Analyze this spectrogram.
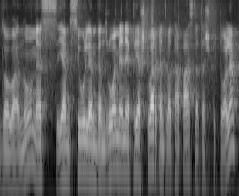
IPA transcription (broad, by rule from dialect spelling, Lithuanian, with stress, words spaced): doːʋɐˈnuː ˈmʲɛs ˈjɛm ˈsʲuːlʲɛm bʲɛnˈdruɔmʲɛnʲɛ pʲrʲiɛʃ ˈtʋɐrkɐnt ˈʋɐ tɑː ˈpɑːstɐtɐ ʃʲpʲɪˈtoːlʲɛ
